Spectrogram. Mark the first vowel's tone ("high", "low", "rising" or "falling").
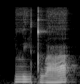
high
